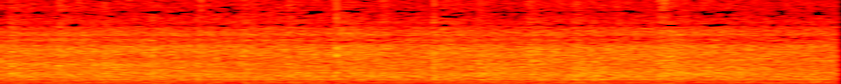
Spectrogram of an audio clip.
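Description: Steady rushing background noise in a gym, with a few faint taps from sneakers on rubber flooring.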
